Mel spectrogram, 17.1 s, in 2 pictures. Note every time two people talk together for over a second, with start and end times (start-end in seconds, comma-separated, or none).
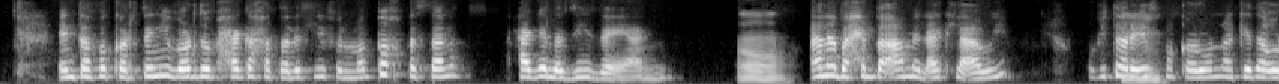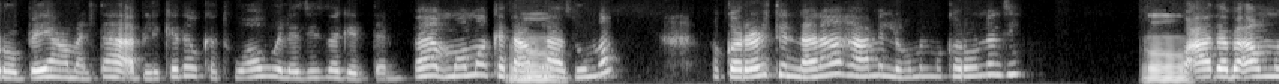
none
